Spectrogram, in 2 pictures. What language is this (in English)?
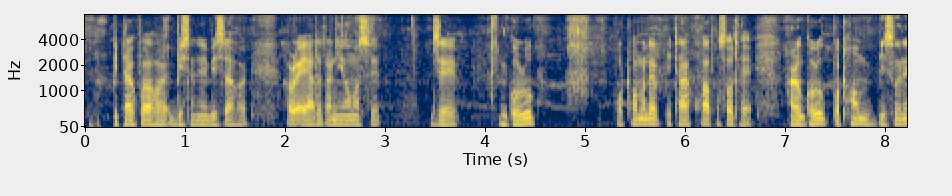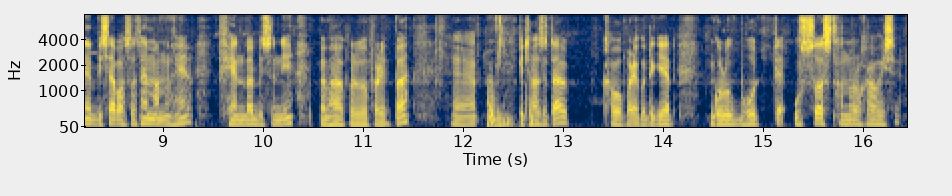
Assamese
